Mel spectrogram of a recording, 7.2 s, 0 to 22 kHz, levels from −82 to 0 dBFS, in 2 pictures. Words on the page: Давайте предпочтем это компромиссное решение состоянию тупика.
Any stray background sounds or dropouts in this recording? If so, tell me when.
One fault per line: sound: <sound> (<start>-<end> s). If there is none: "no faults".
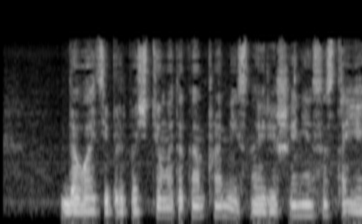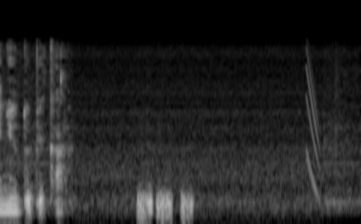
sound: laugh (5.0-5.6 s)
sound: chirp (6.7-6.8 s)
